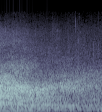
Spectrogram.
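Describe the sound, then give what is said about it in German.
Wind blows head-on into two outdoor microphones fitted with furry windshields during a walk up the Kahler Asten, a loud continuous roar with a heavy low rumble that eases slightly over two seconds. No one speaks. “Also es ist sehr idyllisch hier, natürlich auch windig. Jetzt gerade. Der Wind bläst von vorne.”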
